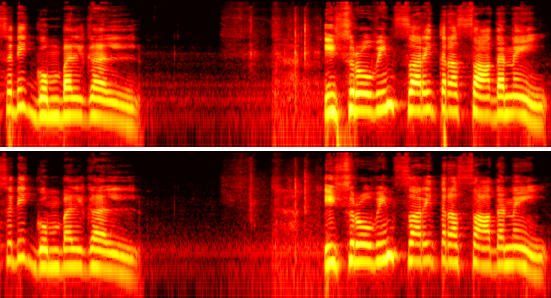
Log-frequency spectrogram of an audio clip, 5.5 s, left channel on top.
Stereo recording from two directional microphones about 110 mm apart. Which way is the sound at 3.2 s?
25° left (ahead or behind).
